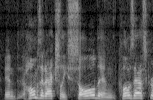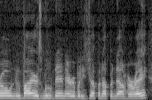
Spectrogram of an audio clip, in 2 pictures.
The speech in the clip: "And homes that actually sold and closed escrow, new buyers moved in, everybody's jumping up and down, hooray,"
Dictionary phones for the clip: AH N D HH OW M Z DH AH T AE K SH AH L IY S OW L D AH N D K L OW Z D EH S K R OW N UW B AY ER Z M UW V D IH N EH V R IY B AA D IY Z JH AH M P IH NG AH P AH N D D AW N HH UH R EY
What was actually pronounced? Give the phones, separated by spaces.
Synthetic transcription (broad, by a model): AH N HH OW M Z DH AH T AE K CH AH L IY S OW L D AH N K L OW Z EH S K R OW N UW B AY ER Z M UW V D IH N EH V R IY B AA D IY Z JH AH M P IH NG AH P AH N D D AW N HH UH R EY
